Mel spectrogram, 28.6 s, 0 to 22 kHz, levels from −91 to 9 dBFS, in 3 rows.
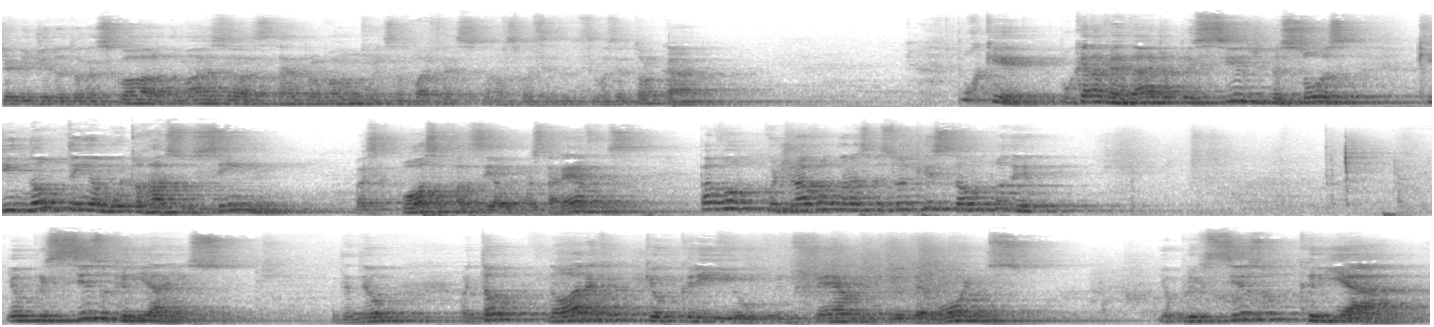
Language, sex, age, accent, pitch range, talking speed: Portuguese, male, 40-59, Brazilian, 130-200 Hz, 145 wpm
